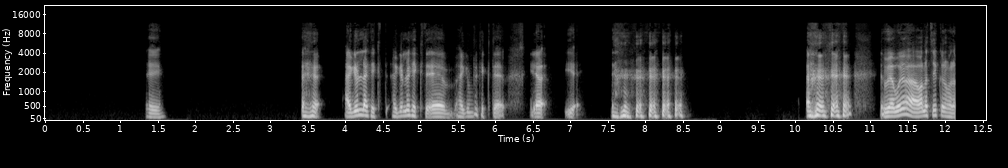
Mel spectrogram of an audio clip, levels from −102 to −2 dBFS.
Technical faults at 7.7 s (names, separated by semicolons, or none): none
